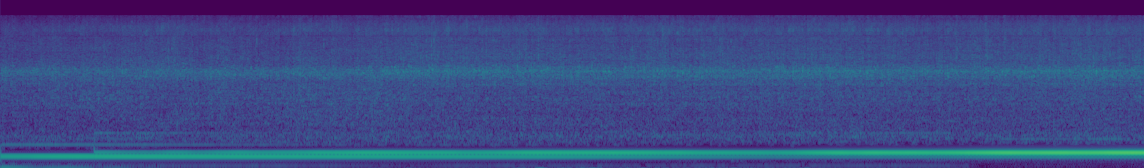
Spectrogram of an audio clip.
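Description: A new singing bowl tone comes in and swells louder.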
